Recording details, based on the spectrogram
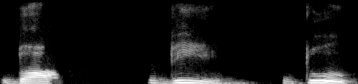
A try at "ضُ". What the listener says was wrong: अब आपने जो पढ़ा ना, ये दौद नहीं पढ़ा आपने, दाल पढ़ा एक तो। सेकंड वाले पे आपने क्या किया कि दाल ही पढ़ा कलकला के साथ।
